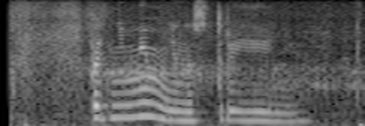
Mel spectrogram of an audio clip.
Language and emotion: Russian, sad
